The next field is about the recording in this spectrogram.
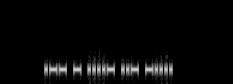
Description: Morse code, heard as a keyed tone, about 52 wpm, 700 Hz. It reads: WT4U6
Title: Five Challenging Letter-Number Combinations 50wpm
